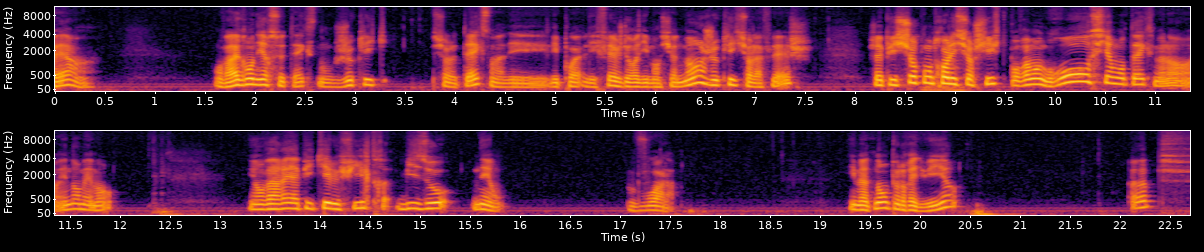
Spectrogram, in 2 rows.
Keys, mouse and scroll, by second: 3.6 click, 7.4-11.0 drag, 11.0 ctrl+shift+right click, 11.6 ctrl+shift+click, 13.6 click, 15.6 click, 17.7 KP_Subtract, 19.0 click, 20.5-22.7 ctrl+shift+drag.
